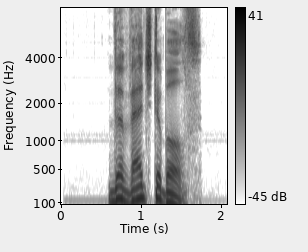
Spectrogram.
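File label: "the vegetables", English, male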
